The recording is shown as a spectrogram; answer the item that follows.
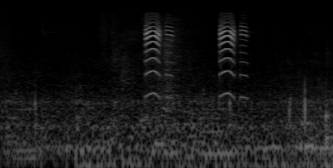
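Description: A high squeak sound effect played twice, about a second apart. Each is a short squeak that rises and falls in pitch, followed at once by a quicker, fainter one.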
